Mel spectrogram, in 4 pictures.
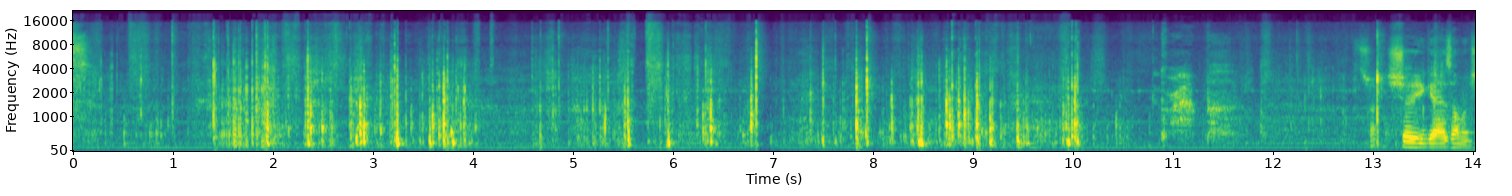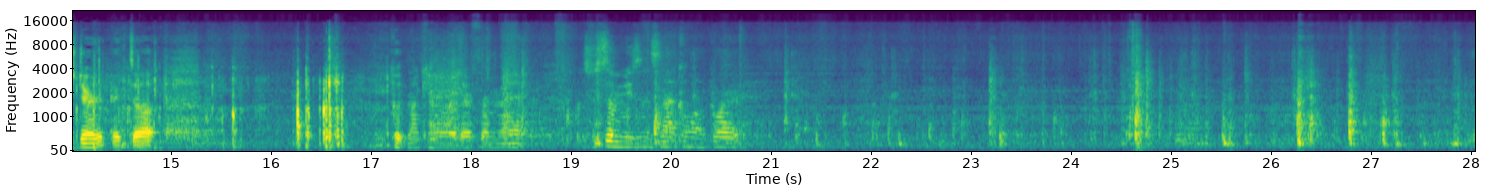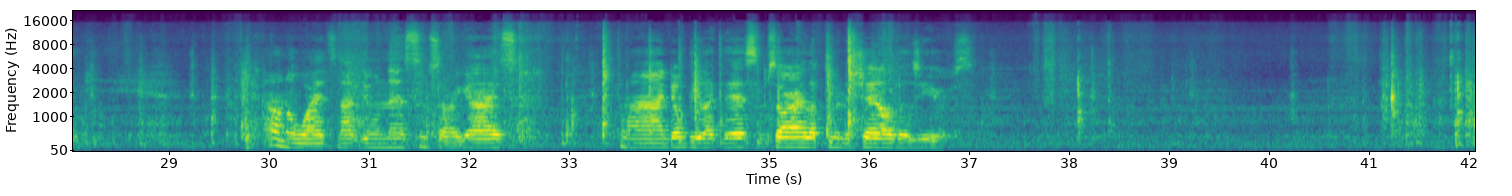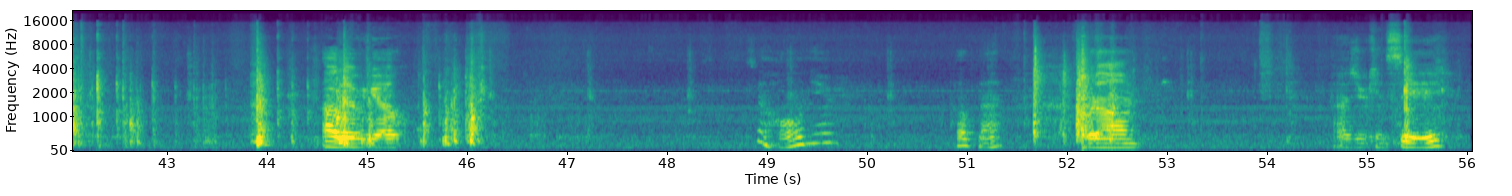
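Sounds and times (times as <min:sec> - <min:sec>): plastic clicks and knocks: 0:15.5 - 0:16.8.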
